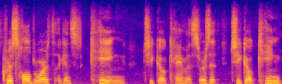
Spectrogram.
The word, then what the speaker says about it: Camus: Camu.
